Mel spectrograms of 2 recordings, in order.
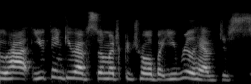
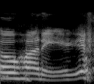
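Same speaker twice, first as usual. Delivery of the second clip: sweet put-on older man voice, louder; 4 dB louder than usual. Imitating Pierce's reply to a villain: sweet Robert Redford voice. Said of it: "sweet Robert Redford voice".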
